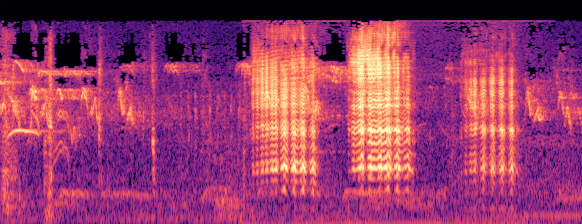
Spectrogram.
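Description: On a farm, a goat bleats three times in quick succession, each call loud and wavering with a shaky, pulsing tremble, preceded by a few faint clicks and rustles.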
